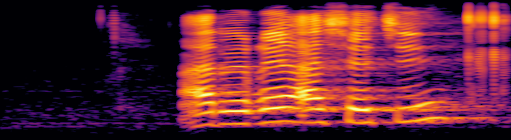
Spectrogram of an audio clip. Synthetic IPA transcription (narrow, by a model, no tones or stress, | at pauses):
a̰rɪɣɛaʃet͡ʃʼɪ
